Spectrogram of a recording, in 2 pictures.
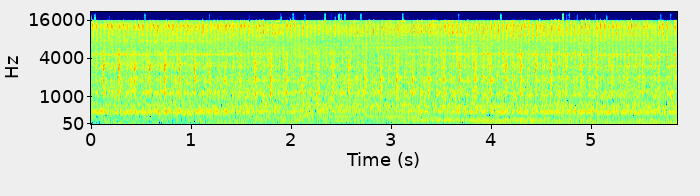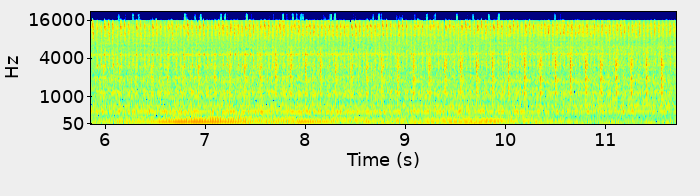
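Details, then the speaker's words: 2014 VW Polo at idle, check-engine light on with misfires stored on cylinders 1 and 4 (coil suspected); sharp, regular ticking knock about three per second over the idle, clearly audible; needs further diagnosis. "agora deu pra ouvir nitidamente faz sim ela tem em marcha lenta"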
